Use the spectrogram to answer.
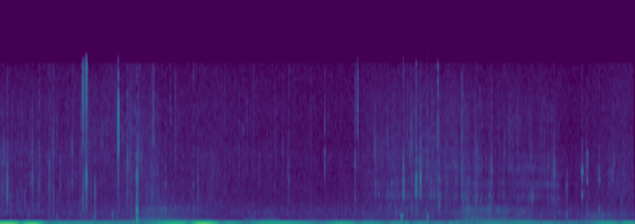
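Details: Simulated ASMR ear-exam role-play: soft, low, steady tuning-fork hum that swells and fades, with faint tapping and handling sounds.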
